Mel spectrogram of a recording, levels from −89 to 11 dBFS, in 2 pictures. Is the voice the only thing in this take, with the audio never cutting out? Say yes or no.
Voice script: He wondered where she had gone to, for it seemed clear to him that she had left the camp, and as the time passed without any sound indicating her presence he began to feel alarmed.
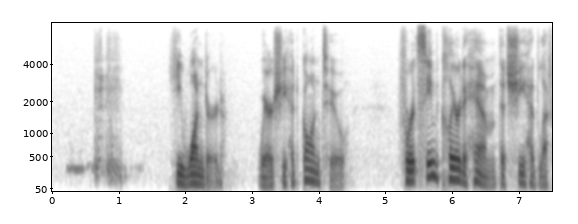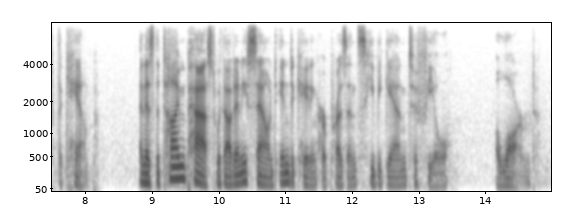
no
